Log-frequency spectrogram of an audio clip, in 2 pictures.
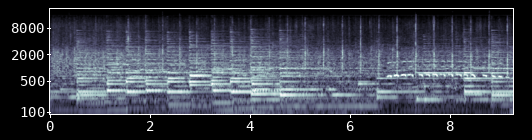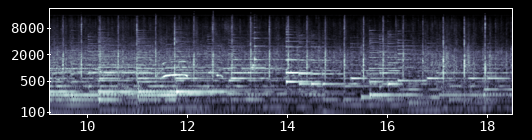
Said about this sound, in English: For about 10 seconds, let's give Jesus our very best hand clap of praise.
